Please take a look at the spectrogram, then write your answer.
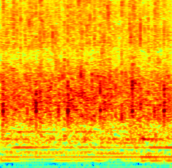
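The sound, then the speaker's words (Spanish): A seated audience claps steadily, a dense wash of many hands with no breaks, holding an even moderate level throughout, with a low steady hum beneath. “Ahí mismo sentado, un aplauso.”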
